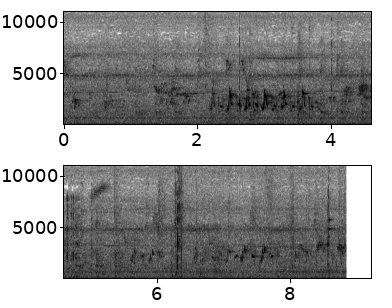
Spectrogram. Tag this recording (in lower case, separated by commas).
bird, animal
